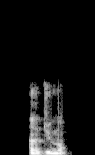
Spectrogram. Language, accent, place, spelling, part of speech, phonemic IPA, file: French, France, Lyon, indument, adverb, /ɛ̃.dy.mɑ̃/, LL-Q150 (fra)-indument.wav
- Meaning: post-1990 spelling of indûment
